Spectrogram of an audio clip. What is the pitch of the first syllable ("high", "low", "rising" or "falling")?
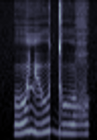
rising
